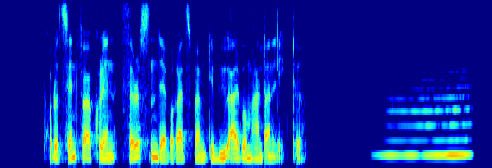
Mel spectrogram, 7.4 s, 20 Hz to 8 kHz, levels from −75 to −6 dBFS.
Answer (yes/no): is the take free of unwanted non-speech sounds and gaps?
no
